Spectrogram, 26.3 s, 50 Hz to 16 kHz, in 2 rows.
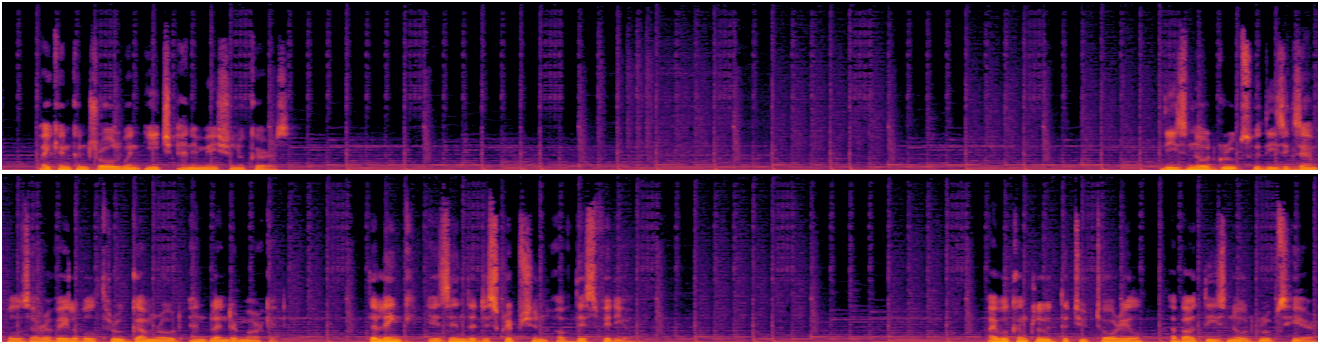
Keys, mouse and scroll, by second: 0.9-4.6 drag, 5.1 click, 5.7-7.4 drag, 7.7 click, 8.3-14.6 drag, 20.9 click, 21.5-23.6 middle drag.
